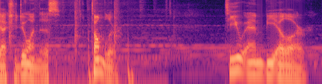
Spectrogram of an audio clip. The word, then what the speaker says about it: Tumblr: T-U-M-B-L-R. It's pronounced Tumblr. No E.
